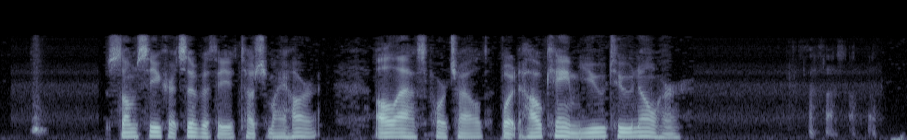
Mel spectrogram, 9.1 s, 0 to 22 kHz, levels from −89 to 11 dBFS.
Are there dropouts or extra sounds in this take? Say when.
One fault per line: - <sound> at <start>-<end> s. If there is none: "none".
- whoosh at 0.3-0.5 s
- laugh at 7.9-8.8 s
